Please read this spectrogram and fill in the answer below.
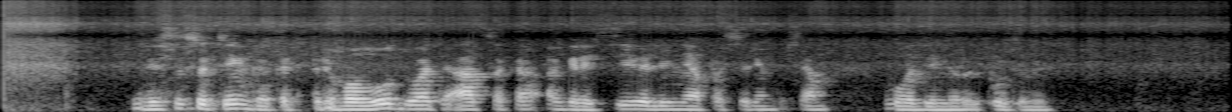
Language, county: Lithuanian, Vilnius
